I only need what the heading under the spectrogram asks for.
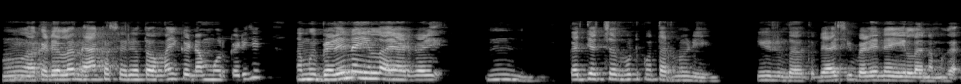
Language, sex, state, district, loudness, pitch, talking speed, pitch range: Kannada, female, Karnataka, Bellary, -16 LUFS, 215 Hz, 130 wpm, 190-230 Hz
